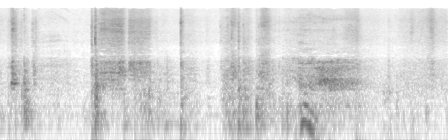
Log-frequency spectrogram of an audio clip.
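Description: Handling noise from a fiberglass model-airplane fuselage being lifted and turned: rustling and scraping with a few sharp knocks.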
